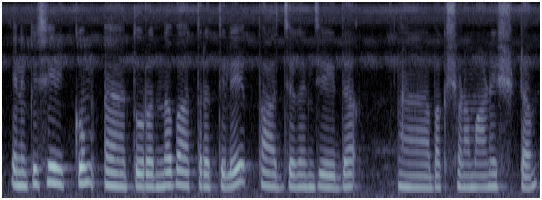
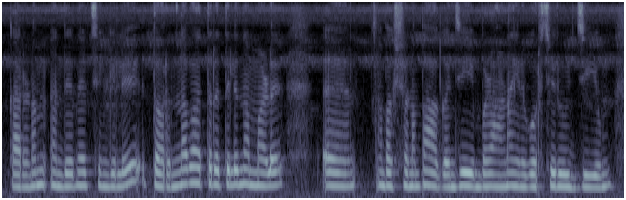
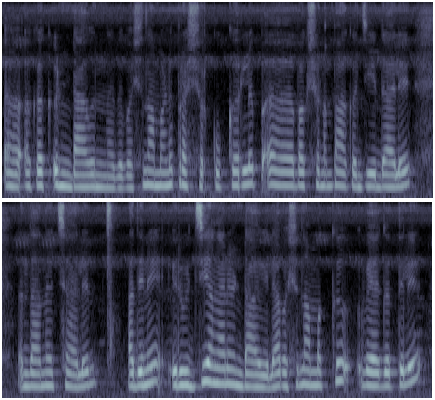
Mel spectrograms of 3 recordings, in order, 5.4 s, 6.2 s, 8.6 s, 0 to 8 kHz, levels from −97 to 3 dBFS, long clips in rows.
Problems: constant background noise, low volume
